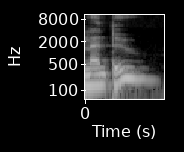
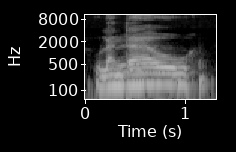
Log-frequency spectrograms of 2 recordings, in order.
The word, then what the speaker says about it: Landau: win best supporting actor in 1995 was martin landu landau have we pronounced his surname for edward which leaves so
